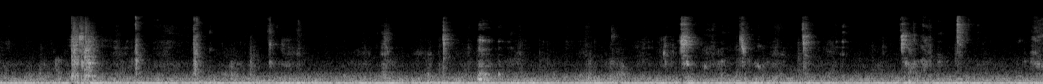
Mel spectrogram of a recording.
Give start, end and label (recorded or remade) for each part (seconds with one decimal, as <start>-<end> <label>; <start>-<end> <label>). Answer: 0.0-5.0 remade; 5.0-6.1 recorded; 6.1-10.4 remade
